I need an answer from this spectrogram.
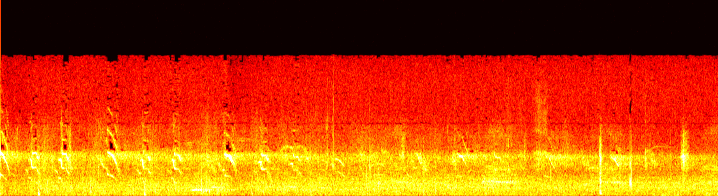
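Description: Small birds chirping in a fast run of short, high chirps, each dropping in pitch, which thin out after about three seconds, over steady background noise.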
